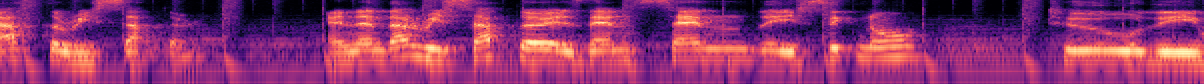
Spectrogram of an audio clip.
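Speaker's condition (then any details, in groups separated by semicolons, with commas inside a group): No condition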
